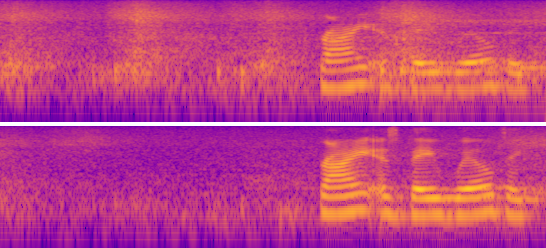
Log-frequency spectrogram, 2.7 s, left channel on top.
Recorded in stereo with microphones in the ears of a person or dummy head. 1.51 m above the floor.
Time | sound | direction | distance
1.6 | a woman speaking | 25° right (ahead or behind) | 0.6 m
